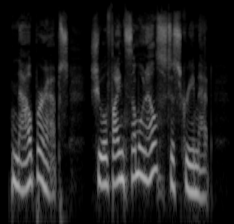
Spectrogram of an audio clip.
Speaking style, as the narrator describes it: whispered they amongst themselves

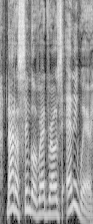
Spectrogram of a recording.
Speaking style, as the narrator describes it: cried, and his eyes filled with tears

